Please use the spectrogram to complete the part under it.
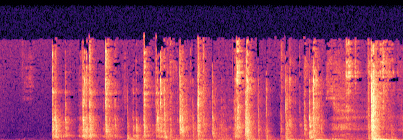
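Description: A key rattles and turns in the lock of a museum exhibition room's only door, giving many quick metallic clicks and scrapes with a heavier clunk near the end; no one speaks.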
